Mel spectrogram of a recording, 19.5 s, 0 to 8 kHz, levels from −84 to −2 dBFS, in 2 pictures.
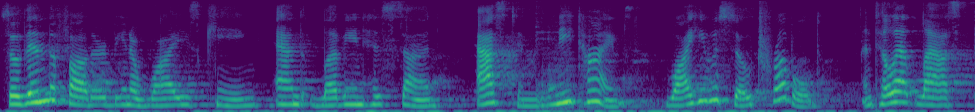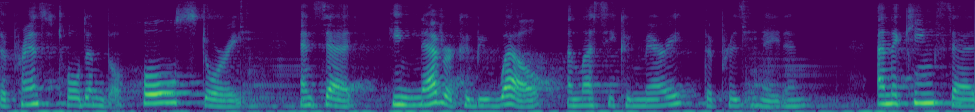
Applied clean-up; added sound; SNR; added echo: neural separator model SepFormer DNS4.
